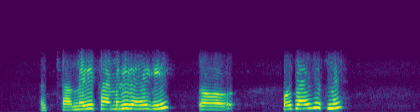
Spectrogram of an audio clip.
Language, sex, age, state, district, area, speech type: Hindi, female, 30-45, Uttar Pradesh, Chandauli, rural, conversation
